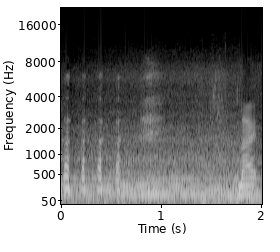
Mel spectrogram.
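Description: A fishing reel being wound in against a hooked small redfin, with a run of light irregular clicks, over a steady low engine-like hum. A short laugh comes near the end.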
